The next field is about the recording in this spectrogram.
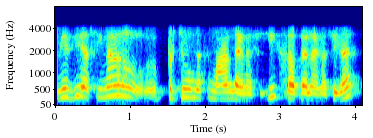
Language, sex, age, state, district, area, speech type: Punjabi, female, 30-45, Punjab, Barnala, rural, conversation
